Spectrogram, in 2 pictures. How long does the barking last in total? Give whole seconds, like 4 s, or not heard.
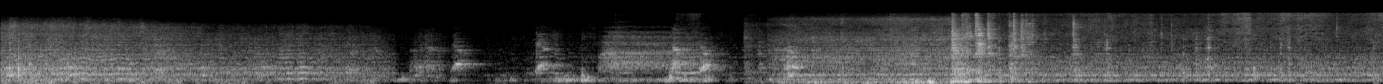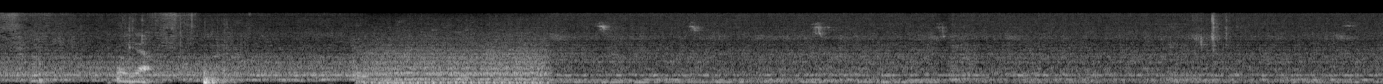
8 s.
